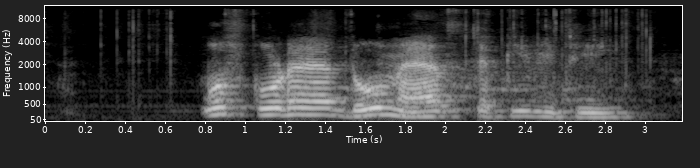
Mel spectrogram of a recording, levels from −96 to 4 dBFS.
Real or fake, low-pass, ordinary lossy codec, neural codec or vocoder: fake; 10.8 kHz; MP3, 64 kbps; codec, 44.1 kHz, 7.8 kbps, Pupu-Codec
